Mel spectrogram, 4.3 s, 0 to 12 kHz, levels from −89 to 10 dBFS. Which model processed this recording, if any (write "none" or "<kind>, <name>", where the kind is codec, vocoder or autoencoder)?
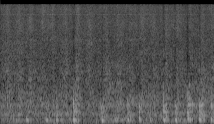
codec, SNAC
